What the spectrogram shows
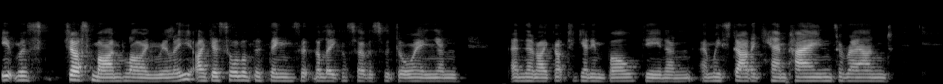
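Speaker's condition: Cleft palate; dental services

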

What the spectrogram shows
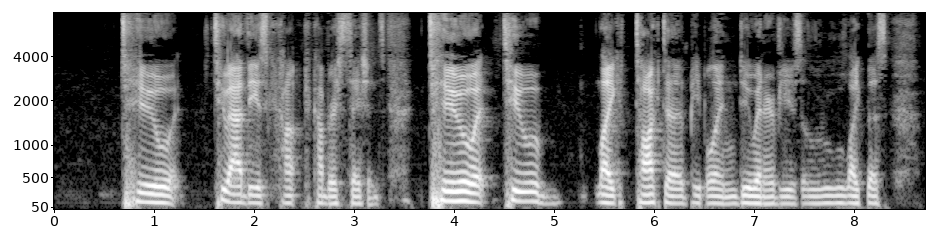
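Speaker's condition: Stuttering; varies day to day with bad talking days, called not a disability but annoying; massive pauses, little breaks in speech; repeated sounds, repeated words, prolonged sounds

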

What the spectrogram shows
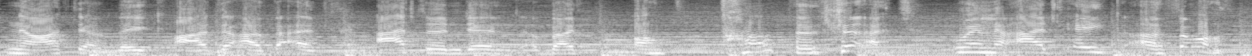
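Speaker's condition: Cerebral palsy; congenital cerebral palsy, present from birth, not from an accident

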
